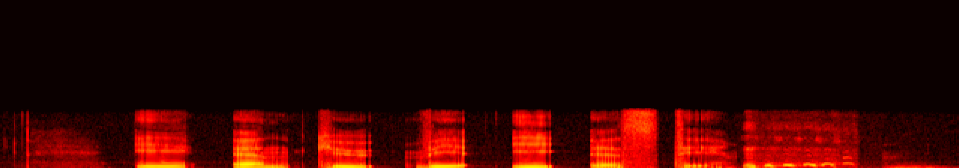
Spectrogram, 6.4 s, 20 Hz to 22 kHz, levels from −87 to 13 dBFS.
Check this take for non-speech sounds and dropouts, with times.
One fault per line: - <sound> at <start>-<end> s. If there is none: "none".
- laugh at 4.9-5.7 s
